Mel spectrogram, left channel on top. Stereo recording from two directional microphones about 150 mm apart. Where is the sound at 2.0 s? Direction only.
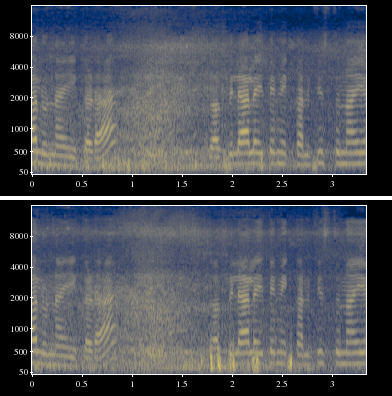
20° left (ahead or behind).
